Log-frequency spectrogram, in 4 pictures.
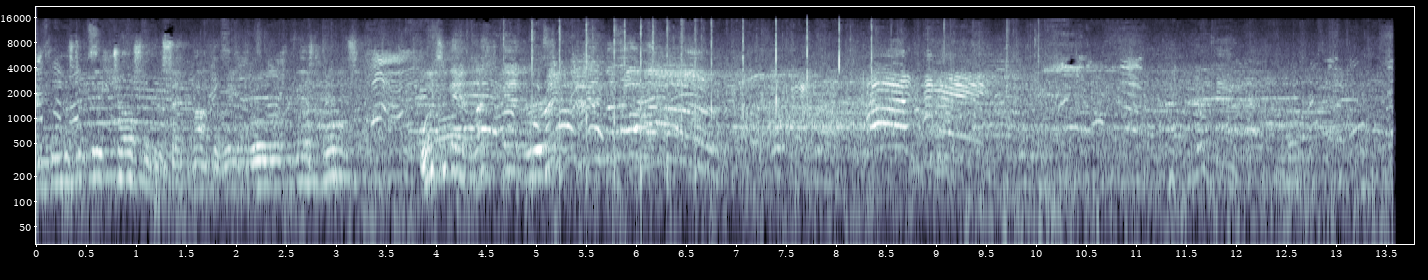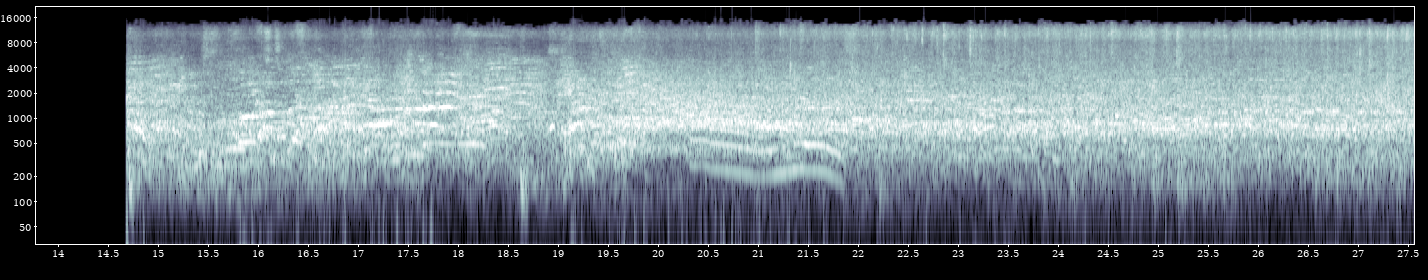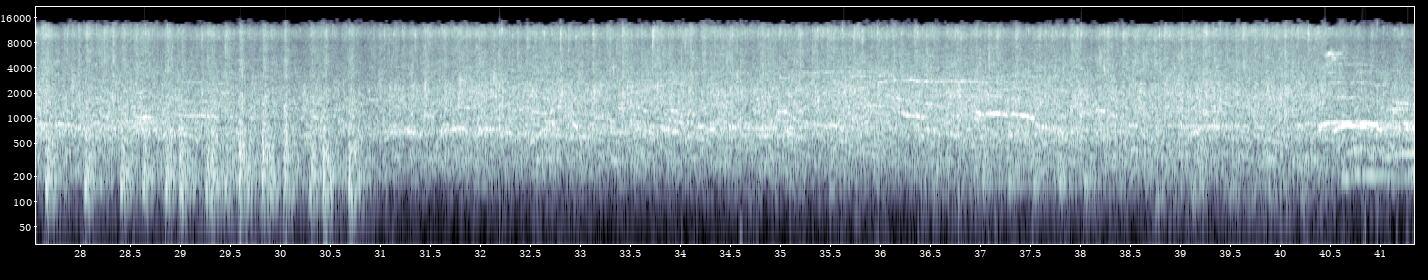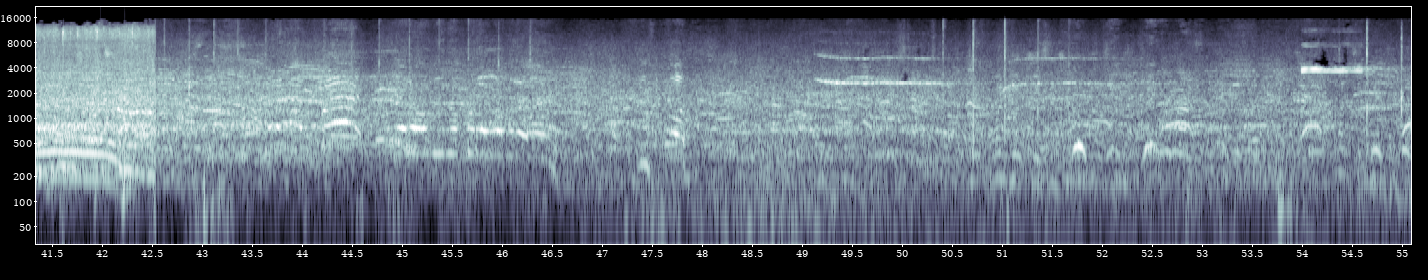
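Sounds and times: crowd shouts and chants: 0.0s - 13.6s, 14.7s - 55.0s
stadium crowd voices: 0.0s - 13.6s, 14.7s - 55.0s
crowd clapping: 3.9s - 10.1s, 20.0s - 46.6s, 49.9s - 52.2s, 54.5s - 55.0s
crowd murmur: 14.7s - 55.0s.

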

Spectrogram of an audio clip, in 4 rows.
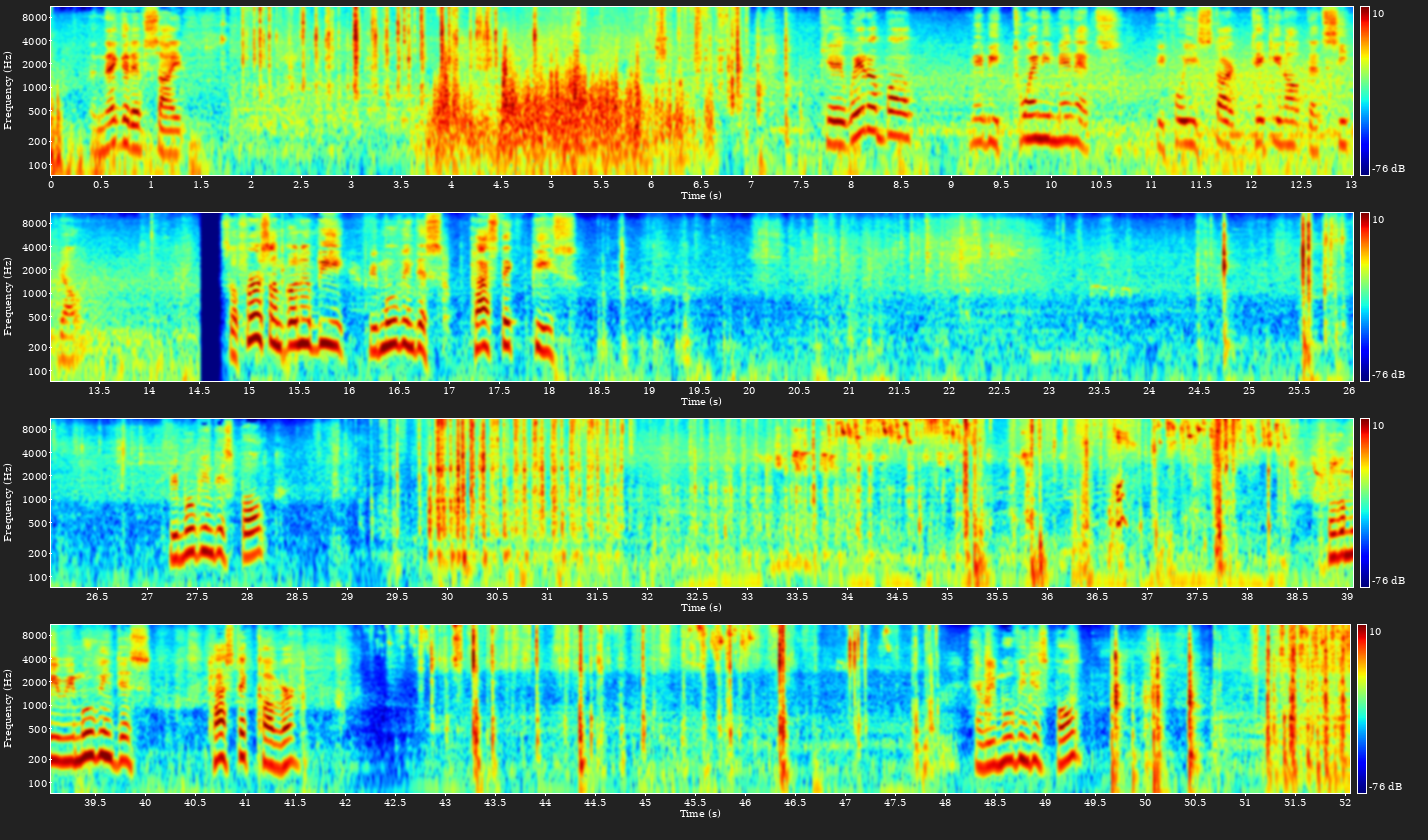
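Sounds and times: sharp plastic clicks: 1.8s - 5.0s
screwdriver scraping plastic: 1.8s - 7.0s, 29.2s - 38.4s, 42.6s - 48.0s, 50.7s - 52.0s
metallic scraping and rattling: 29.2s - 38.4s, 50.7s - 52.0s.

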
